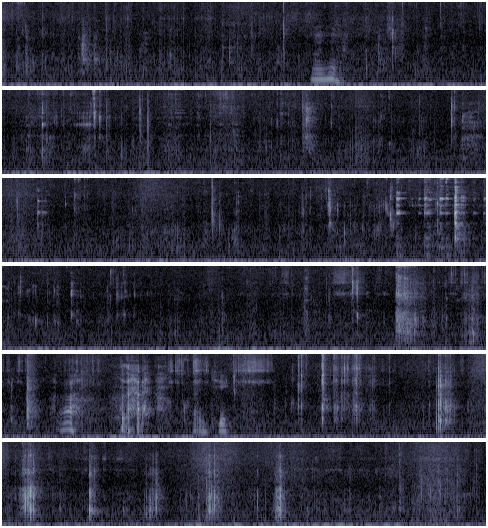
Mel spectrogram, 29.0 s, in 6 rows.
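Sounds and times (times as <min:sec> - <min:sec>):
chewing fried chicken: 0:00.0 - 0:13.6, 0:14.6 - 0:28.2.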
